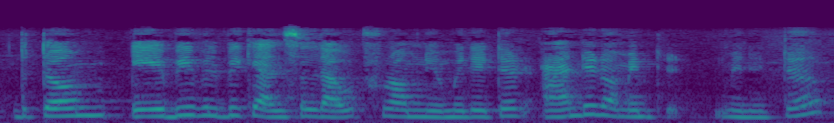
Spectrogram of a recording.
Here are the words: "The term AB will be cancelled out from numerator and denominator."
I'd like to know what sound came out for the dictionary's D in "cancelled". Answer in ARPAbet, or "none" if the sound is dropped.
D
